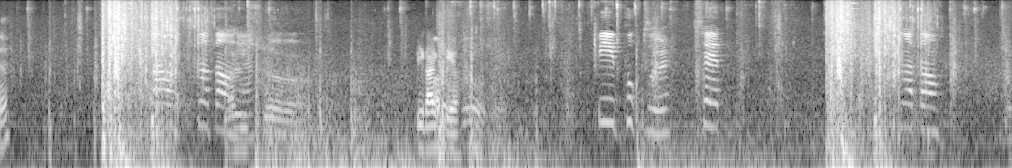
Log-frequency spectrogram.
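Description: Gunshots ring out loudly, echoing briefly.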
